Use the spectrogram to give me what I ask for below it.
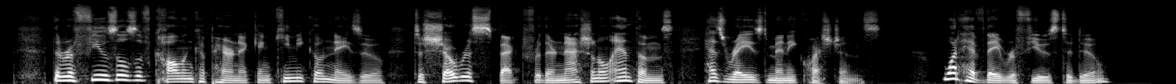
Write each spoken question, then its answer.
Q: What have they refused to do?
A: They have refused to show respect for their national anthems.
